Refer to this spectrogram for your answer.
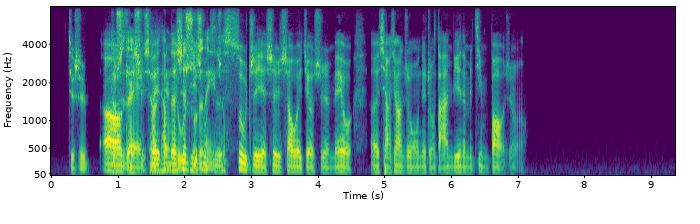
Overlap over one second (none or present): present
